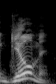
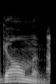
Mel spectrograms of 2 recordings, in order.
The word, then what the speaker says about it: Gelman: I just have this thing where I watched Regis and Kathy Lee, and he would always say Gilman, right? – Gelman.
